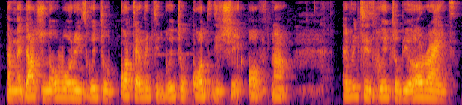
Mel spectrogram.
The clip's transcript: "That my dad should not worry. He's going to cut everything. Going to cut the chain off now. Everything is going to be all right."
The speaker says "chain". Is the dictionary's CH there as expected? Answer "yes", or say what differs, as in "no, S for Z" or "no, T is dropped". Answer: no, SH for CH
